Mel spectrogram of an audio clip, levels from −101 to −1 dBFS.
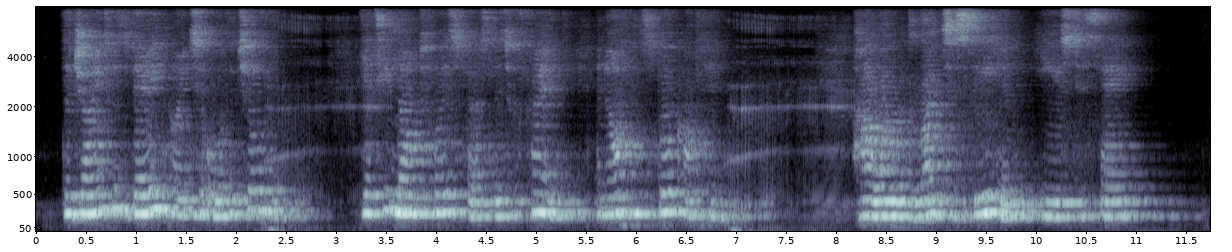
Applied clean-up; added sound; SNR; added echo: neural separator model SepFormer DNS4.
